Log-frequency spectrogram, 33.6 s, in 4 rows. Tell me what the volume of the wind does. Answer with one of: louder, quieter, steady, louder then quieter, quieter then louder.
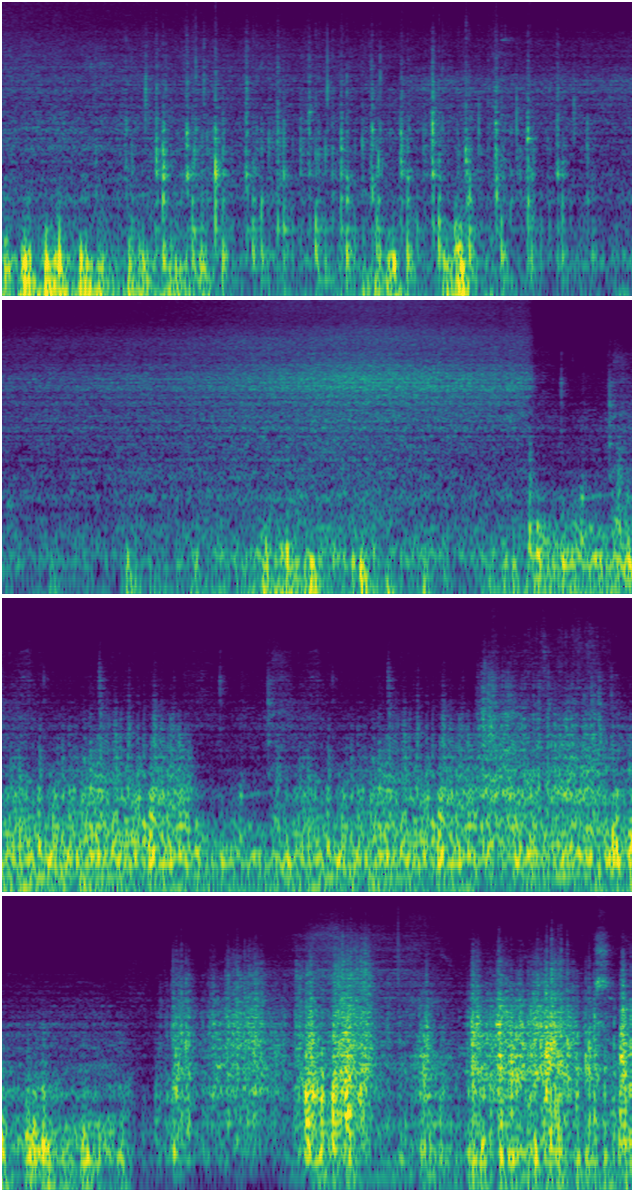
louder.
